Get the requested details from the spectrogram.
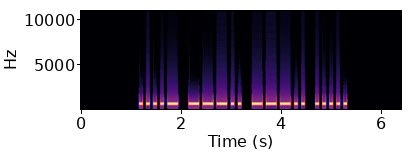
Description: Morse code, heard as a keyed tone, about 17 wpm, 700 Hz. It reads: 4885
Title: Common Cut Numbers - 4-Digit 17wpm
